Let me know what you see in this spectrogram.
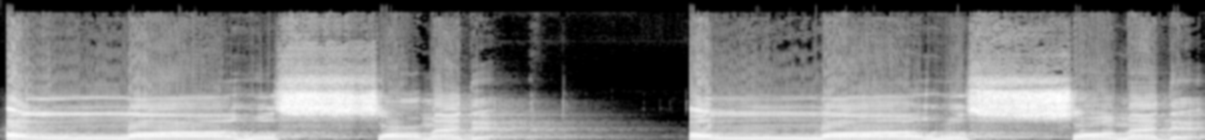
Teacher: Allahu, huruf hu langsung disambung masuk ke huruf so yang berharokat tasdid. Ini namanya alif lam syamsiyah, ditahan dan ditekan.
